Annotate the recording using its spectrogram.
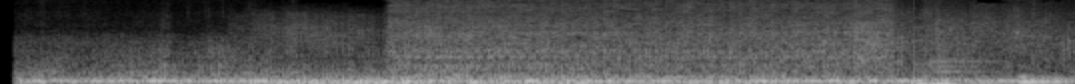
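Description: Logo intro sound effect with music: a deep boom and rumble starting suddenly, with a loud noisy rush from about a second and a half in lasting nearly two seconds, and musical tones coming in near the end.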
